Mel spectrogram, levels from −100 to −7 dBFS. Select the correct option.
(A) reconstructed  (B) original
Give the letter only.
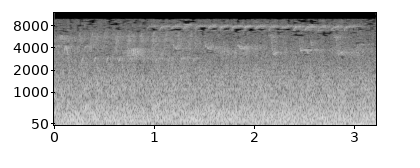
B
